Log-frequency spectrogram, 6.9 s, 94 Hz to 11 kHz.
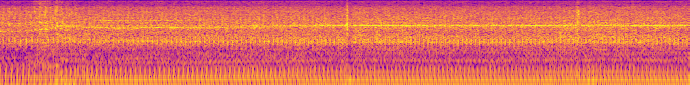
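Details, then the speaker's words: Little Wonder hedge trimmer, Briggs Vanguard 23 hp V-twin, after primer bulb replacement and carburetor clean, low throttle with brake on: low even idle, steady firing beat, no misses, knocks or surges; runs nicely now, normal idle. "So how about that, fellas, huh? That engine really runs nicely now, huh?"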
